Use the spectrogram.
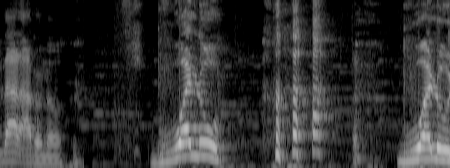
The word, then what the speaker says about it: Boileau: Boileau, chat. That's how we pronounce it.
